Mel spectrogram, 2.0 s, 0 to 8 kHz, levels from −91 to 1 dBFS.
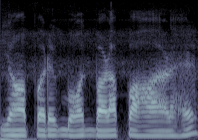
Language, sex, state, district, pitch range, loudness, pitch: Hindi, male, Bihar, Bhagalpur, 105-110 Hz, -32 LUFS, 110 Hz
